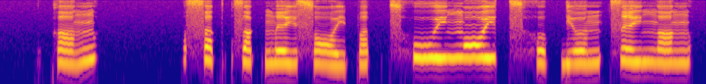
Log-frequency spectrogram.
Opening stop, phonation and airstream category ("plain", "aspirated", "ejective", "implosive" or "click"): plain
